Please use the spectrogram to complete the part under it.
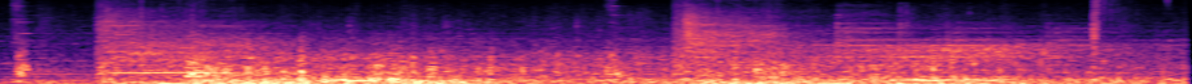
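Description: Thunder rumbles and booms through a Minecraft thunderstorm with steady rain, loud and continuous, with a heavier crash partway through.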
